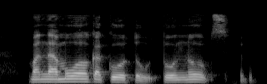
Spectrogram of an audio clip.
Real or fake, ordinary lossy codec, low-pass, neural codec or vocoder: fake; MP3, 48 kbps; 10.8 kHz; codec, 24 kHz, 0.9 kbps, WavTokenizer, small release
